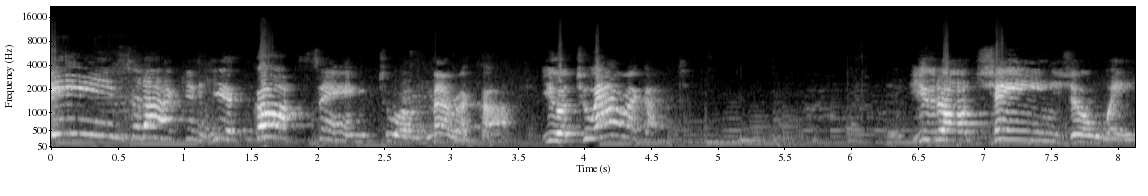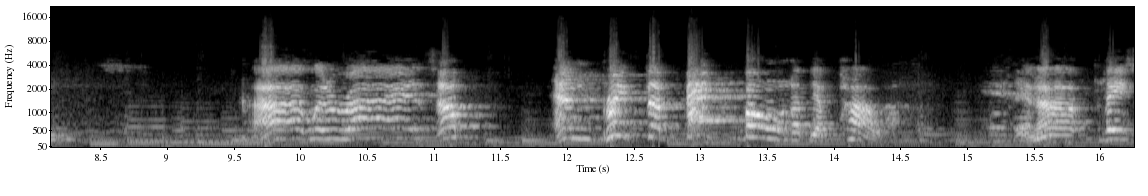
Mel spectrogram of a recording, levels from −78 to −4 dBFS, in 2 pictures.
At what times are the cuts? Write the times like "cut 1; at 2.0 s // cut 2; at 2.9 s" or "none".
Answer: none

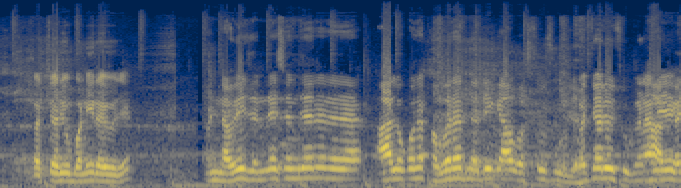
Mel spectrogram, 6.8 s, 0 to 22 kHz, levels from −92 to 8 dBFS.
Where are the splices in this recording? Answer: cut 1; at 2.1 s

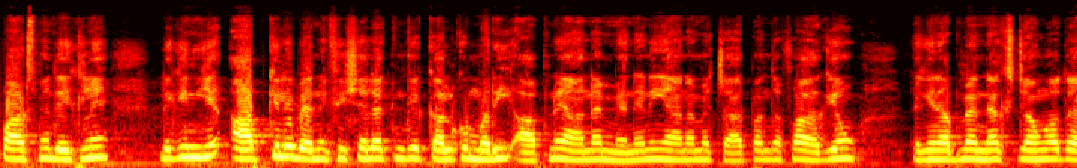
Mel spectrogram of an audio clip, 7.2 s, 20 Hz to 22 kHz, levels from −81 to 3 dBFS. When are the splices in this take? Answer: none

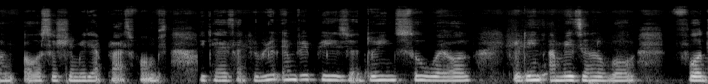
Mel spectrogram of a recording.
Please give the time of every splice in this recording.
cut 1; at 1.9 s

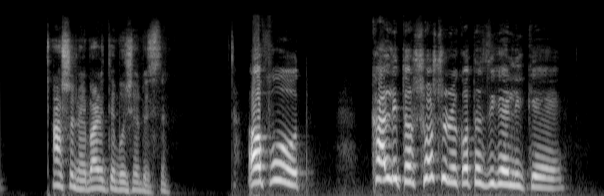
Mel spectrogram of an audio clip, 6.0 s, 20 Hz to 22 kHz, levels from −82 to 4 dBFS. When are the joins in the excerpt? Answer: cut 1; at 2.2 s

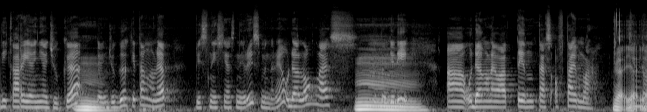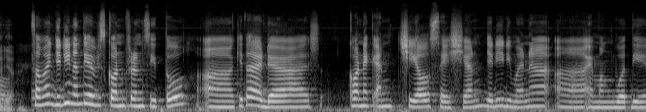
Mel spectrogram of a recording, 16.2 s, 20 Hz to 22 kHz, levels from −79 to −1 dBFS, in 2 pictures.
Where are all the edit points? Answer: cut 1; at 8.5 s

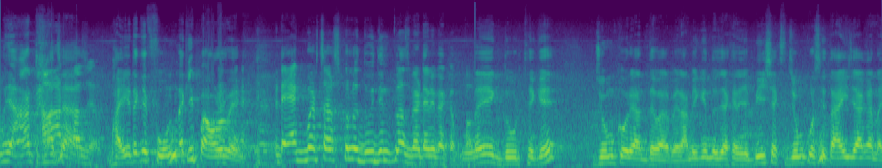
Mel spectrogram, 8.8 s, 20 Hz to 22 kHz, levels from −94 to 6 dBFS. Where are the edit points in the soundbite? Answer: cut 1; at 4.7 s

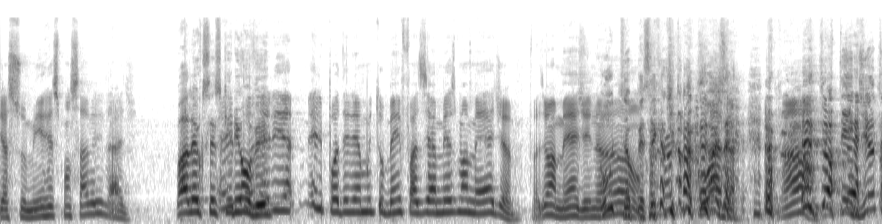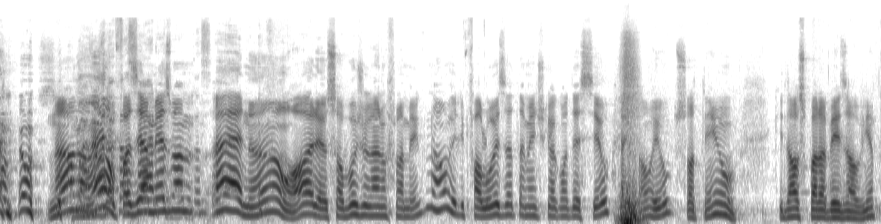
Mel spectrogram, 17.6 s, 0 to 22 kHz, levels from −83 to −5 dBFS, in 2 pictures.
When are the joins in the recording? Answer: cut 1; at 15.1 s

